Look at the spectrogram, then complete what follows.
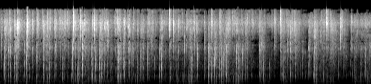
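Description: A brush fire in dry grass and vegetation crackling and popping with rapid, irregular sharp cracks, thinning a little over the last couple of seconds.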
